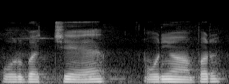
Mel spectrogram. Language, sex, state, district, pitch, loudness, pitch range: Hindi, male, Uttar Pradesh, Shamli, 120 Hz, -16 LUFS, 120-125 Hz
